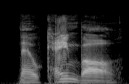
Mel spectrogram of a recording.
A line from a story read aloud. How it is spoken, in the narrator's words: said Oak sternly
